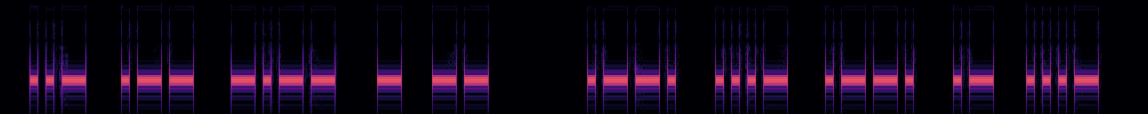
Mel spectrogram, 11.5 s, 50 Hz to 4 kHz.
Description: Morse code, heard as a keyed tone, about 15 wpm, spaced as for 12 wpm, 600 Hz. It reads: UWYTM PVPAV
